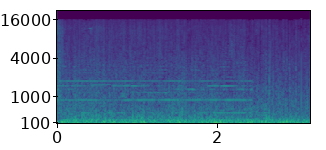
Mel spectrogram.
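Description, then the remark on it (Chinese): Loud, steady wind roars and buffets against an old vintage car being driven, a dense low rumble with a faint thin whine running through it for a few seconds. No one speaks. “哎，助理，录一下外面的这个风声。”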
